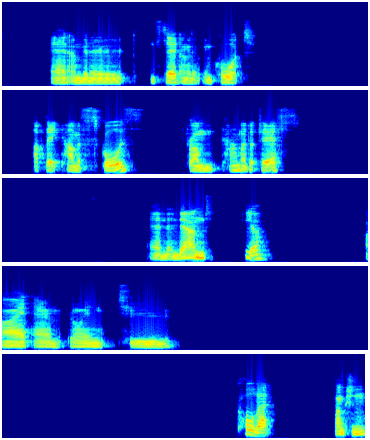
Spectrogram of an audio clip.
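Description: A man talks calmly into a close microphone, in short phrases with pauses.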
